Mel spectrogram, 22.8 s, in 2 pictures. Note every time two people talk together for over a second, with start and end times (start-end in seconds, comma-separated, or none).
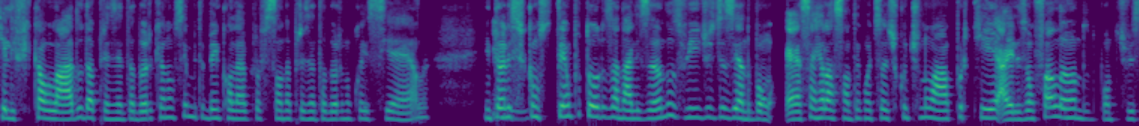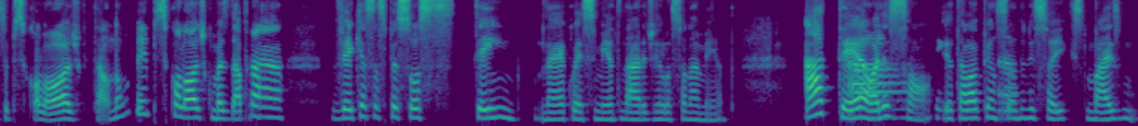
19.9-21.6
